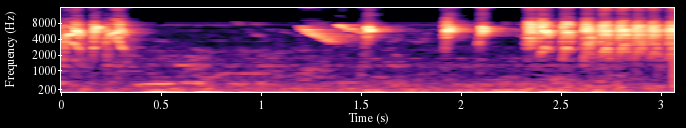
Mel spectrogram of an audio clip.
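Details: Ruby-cheeked sunbird song in the trotol manner, meant to provoke a lazy, quiet sunbird to sing: piercing high twitters, a thin descending whistle, then a rapid stuttering trill of sharp notes to the end over faint low hum.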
